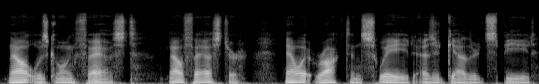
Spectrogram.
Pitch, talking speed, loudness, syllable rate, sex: 85 Hz, 180 wpm, -19 LUFS, 4.4 syllables/s, male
